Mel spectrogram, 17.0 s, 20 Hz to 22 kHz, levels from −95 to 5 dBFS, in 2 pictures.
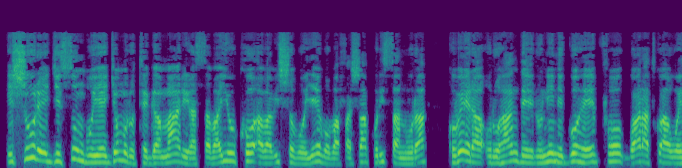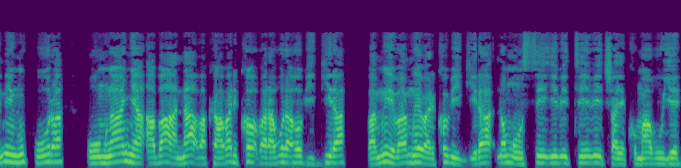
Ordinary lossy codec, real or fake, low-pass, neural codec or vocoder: MP3, 48 kbps; fake; 9.9 kHz; vocoder, 22.05 kHz, 80 mel bands, WaveNeXt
